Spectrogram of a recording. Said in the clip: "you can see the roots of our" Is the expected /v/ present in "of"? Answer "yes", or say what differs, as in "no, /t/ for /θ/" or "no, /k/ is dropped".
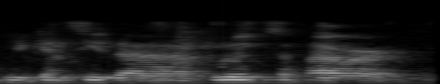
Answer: no, /p/ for /v/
